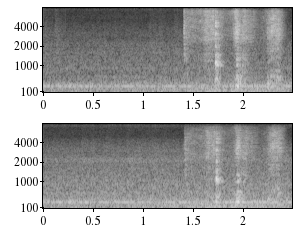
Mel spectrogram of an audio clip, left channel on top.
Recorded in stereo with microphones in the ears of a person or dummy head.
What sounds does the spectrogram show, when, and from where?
1.4 s running footsteps: 45° left (ahead or behind), 1.9 m; by 2.4 s 40° left (ahead or behind), 1.7 m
